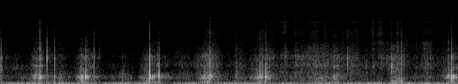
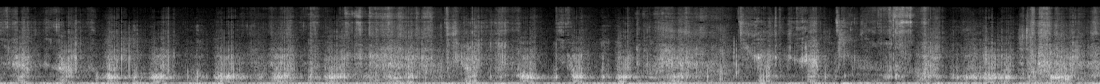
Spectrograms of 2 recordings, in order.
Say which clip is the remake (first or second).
first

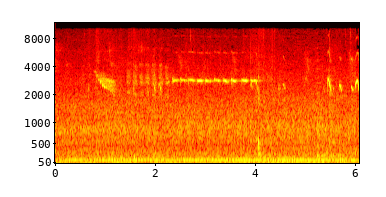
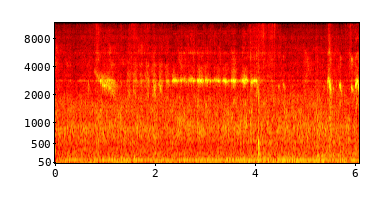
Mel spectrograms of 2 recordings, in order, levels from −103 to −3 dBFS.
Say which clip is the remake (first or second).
second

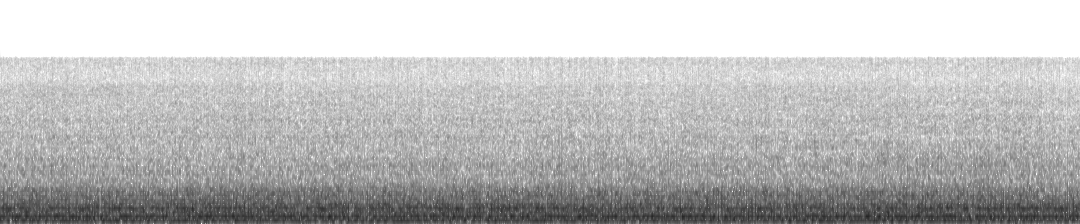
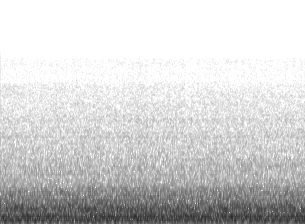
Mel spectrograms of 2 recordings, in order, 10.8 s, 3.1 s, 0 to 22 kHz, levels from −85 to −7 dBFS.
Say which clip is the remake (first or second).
first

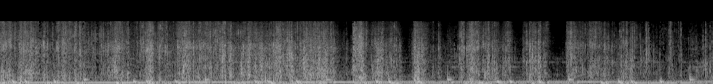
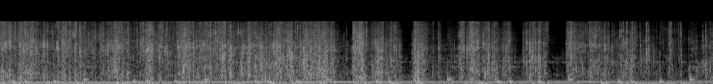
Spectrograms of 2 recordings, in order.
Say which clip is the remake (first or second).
second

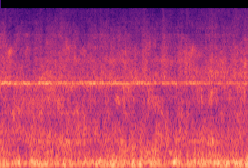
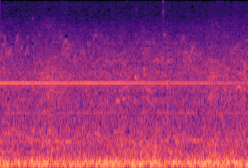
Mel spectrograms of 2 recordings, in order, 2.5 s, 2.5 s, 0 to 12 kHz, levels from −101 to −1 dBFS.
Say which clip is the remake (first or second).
first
